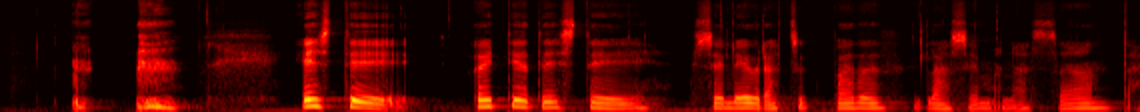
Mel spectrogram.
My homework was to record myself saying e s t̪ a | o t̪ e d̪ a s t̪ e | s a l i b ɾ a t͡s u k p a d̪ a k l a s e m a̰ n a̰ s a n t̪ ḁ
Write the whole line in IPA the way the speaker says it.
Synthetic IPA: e s t̪ e | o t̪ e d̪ e s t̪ e | s e l e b ɾ a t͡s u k p a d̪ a l a s e m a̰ n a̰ s a n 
